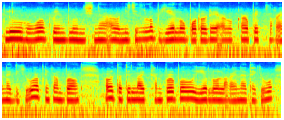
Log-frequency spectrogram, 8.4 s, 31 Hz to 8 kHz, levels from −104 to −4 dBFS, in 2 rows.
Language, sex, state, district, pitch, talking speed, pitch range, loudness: Nagamese, female, Nagaland, Dimapur, 195 Hz, 195 wpm, 190-205 Hz, -17 LUFS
